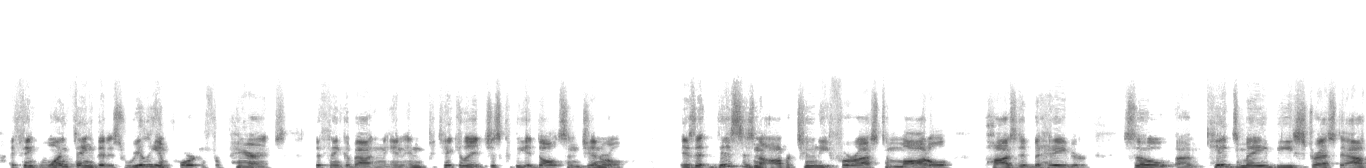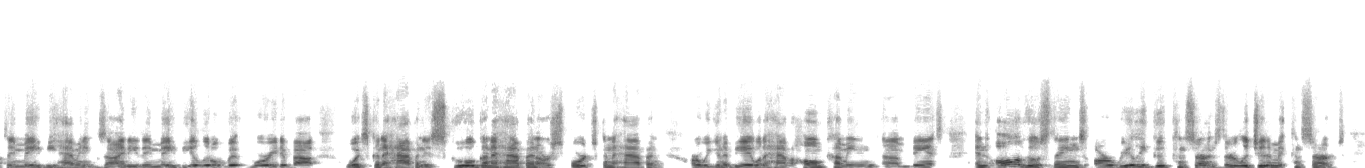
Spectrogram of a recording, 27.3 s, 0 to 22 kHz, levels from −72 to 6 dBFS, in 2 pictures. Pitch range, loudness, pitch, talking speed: 150-185 Hz, -21 LUFS, 165 Hz, 200 wpm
